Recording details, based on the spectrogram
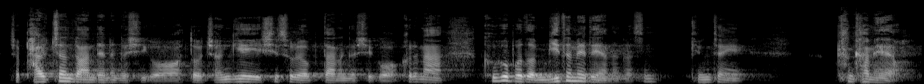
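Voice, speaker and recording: Here a man speaks at a fairly slow pace. He talks with a Jeolla accent. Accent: Jeolla dialect Korean. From South Korea, Jeolla region (American missionary family). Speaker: missionary and aid organization director. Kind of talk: church talk with slide presentation.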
